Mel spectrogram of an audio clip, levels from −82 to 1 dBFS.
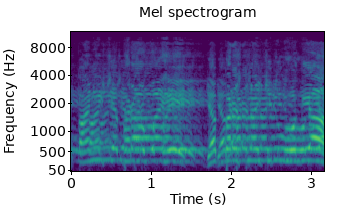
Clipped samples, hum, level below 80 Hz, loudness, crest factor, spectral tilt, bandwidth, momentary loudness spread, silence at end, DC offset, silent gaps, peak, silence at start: under 0.1%; none; -78 dBFS; -28 LUFS; 16 dB; -2 dB/octave; 10.5 kHz; 5 LU; 0 s; under 0.1%; none; -10 dBFS; 0 s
